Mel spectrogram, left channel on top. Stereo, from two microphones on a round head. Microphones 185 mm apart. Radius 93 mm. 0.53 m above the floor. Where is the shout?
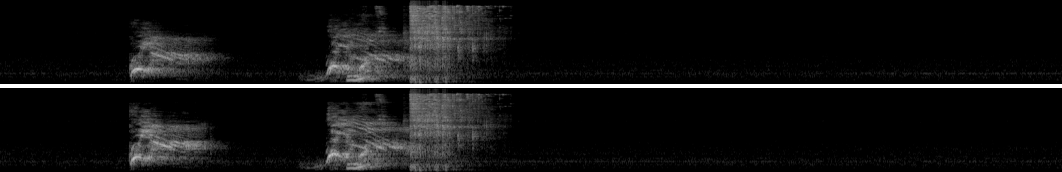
70° right (ahead or behind), 2.5 m; by 4.3 s 65° right (ahead or behind), 3.5 m.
